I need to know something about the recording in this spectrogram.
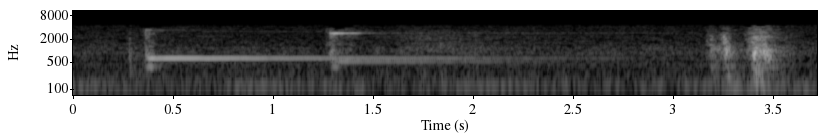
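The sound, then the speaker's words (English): A doorbell at the front door of the Tremont Mansion, rung by pushing the button, chimes in two notes, a ding followed by a dong, each tone ringing out and slowly fading over a low steady hum, before a brief rustling clatter at the end. “He stepped up to the flagstone entrance, walked to the door, and pushed the button.”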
